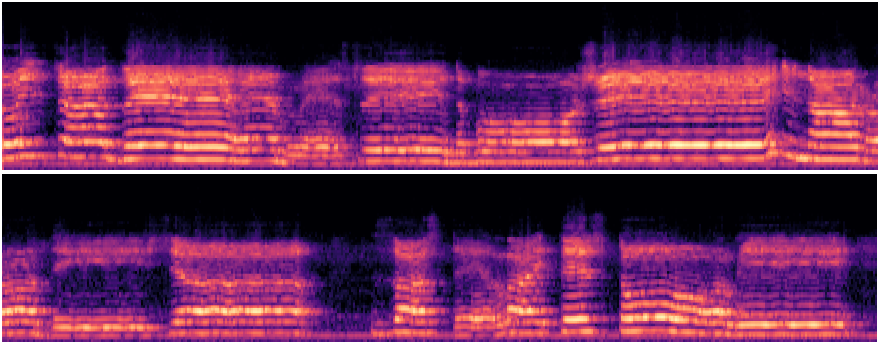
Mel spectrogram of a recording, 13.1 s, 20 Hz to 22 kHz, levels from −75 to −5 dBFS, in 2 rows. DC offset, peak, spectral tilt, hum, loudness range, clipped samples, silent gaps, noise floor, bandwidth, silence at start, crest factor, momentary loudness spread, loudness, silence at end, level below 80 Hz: under 0.1%; -2 dBFS; -3.5 dB/octave; none; 5 LU; under 0.1%; none; -37 dBFS; 9.2 kHz; 0 s; 14 dB; 12 LU; -15 LUFS; 0 s; -58 dBFS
